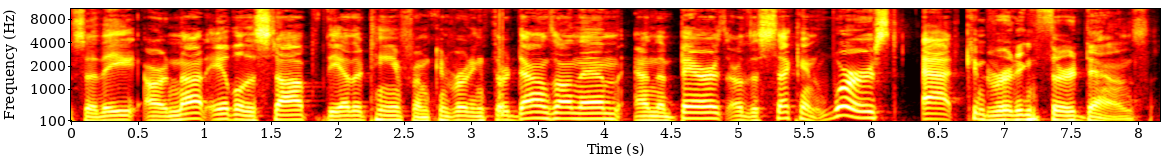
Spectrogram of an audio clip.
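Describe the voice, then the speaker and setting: A man with a clean, resonant voice at a middle pitch hosts a casual fantasy football show. He talks in a chatty way, running through points and turning to others with questions. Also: smooth. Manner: chatty, asks co-host questions. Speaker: livestream host.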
